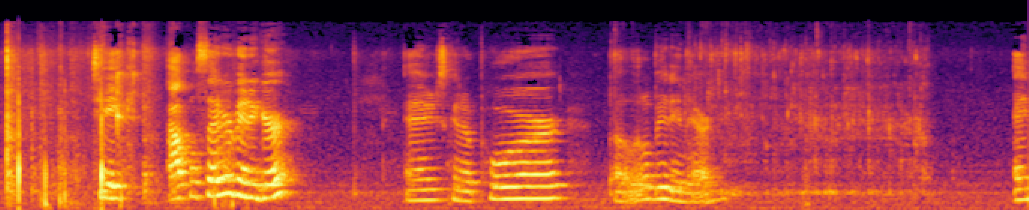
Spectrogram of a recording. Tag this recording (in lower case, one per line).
speech
faucet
